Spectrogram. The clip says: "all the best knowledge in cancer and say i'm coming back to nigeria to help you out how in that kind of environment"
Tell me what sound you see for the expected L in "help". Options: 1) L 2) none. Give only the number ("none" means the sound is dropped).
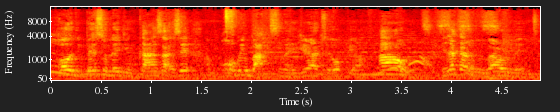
2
